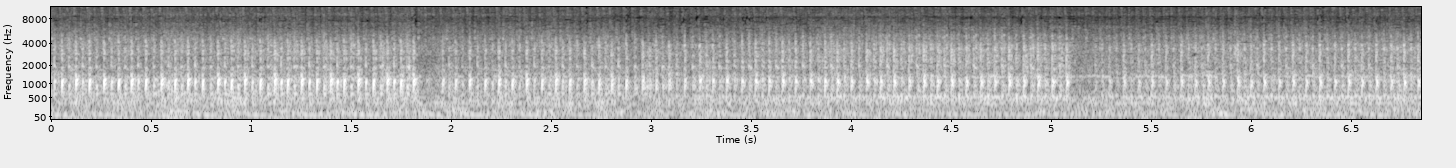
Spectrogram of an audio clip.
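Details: Chevrolet Sonic 1.8 petrol at cold idle, with fluctuating revs and cam/P0366 codes after sensors, coil, solenoids and probably the timing belt were replaced: steady rapid knocking tap through a mid-pitched drone; cause unconfirmed, timing marks to be checked.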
